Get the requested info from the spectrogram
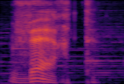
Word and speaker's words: verte: Но в женском роде, если мы говорим «зеленая куртка», la veste – verte, la robe – verte – «т» читается на конце.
